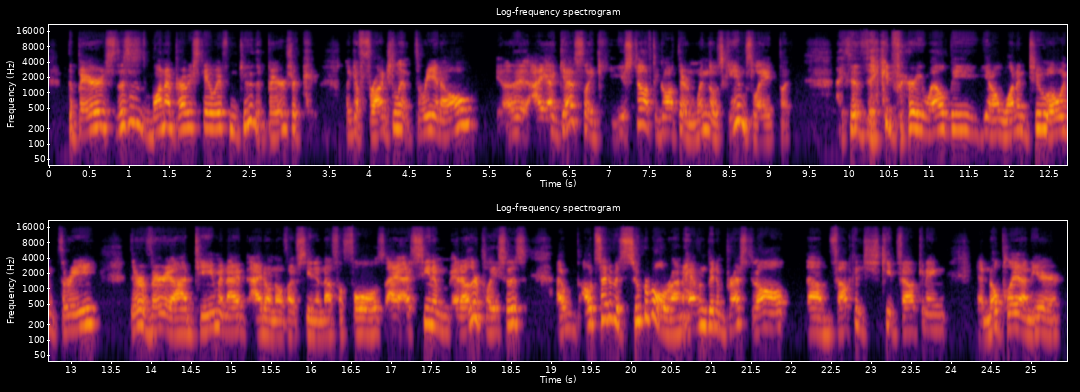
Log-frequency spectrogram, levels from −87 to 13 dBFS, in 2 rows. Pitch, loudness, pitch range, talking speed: 200 Hz, -16 LUFS, 150-220 Hz, 225 wpm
